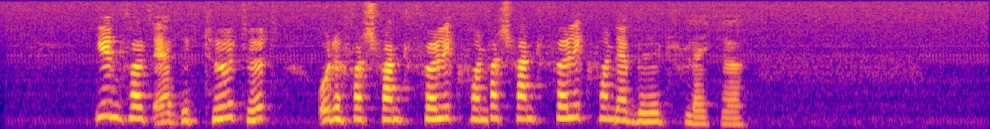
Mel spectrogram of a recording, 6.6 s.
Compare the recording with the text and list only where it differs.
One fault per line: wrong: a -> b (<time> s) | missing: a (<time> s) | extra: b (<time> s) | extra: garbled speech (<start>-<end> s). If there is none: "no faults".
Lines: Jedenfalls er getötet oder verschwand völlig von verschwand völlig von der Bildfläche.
no faults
